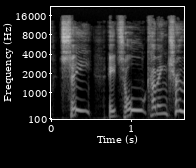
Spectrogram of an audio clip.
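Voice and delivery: put-on very high, gleeful old voice; triumphant. A narrator's reading. Groat gloating to Moist, triumphantly. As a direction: crow it in triumph.

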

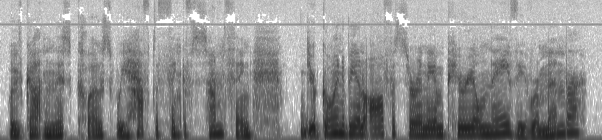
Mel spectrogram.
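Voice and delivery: high, rising, insistent plea; urgent insistence. Acted. Woman urges her lover not to abandon his dream, insistent.

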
